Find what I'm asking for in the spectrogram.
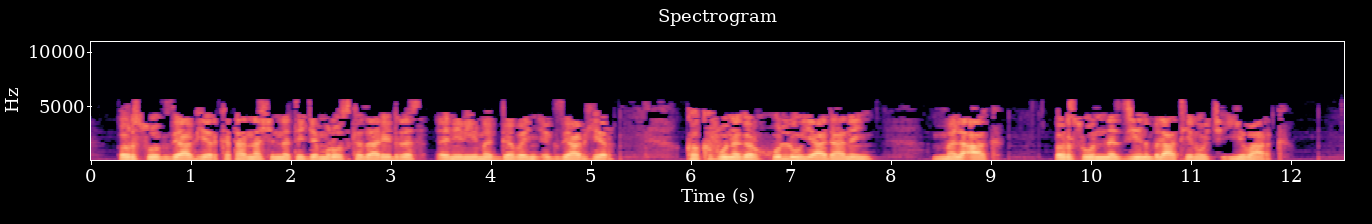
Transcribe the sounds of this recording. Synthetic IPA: ʔɨɾsuɨɡzijaβhe̞ɾkʰət̪ʰanːaʃɪnːət̪jɛd͡ʒɛmːɨɾo̞skʰəzaɾe̞d̪ɨɾəsʔɨne̞njɛməɡəβəɲːɨɡzijaβhe̞ɾ | kʰəkʰɨfunəɡəɾhulːujɛad̪anəɲː | məlʔakʰ | ʔɨɾsuɨnːəzːihɨnbɨlat̪ʰe̞no̞t͡ʃːjɪβaɾk

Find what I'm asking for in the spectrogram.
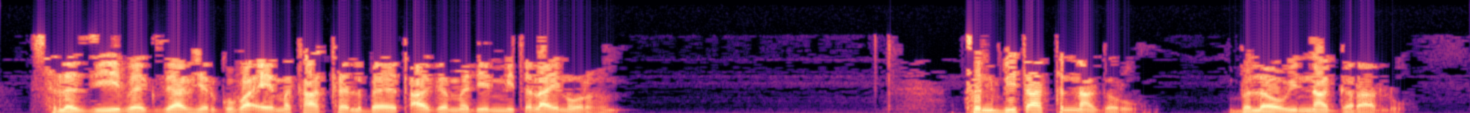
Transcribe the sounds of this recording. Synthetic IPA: sɨləzːihbəɨɡzijaβhe̞ɾɡuβaʔe̞məkʰakːəlbəʔɨt̪ʼa̰ɡəməd̪jɛmːit̪ʼɨlajno̞ɾhɨm | t̪ʰɨnbit̪at̪ːɨnːaɡəɾṵ | bɨləwjɪnːaɡːəɾa̰lːṵ

